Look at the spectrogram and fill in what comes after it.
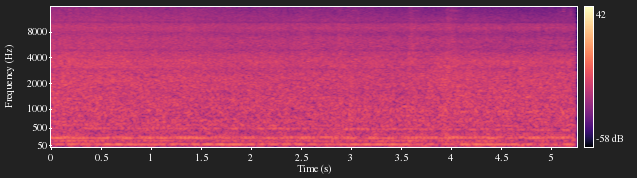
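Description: Steady running noise of the Durango & Silverton narrow-gauge passenger train rolling along the track, heard from an open car: an even low hum with no distinct wheel beats.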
